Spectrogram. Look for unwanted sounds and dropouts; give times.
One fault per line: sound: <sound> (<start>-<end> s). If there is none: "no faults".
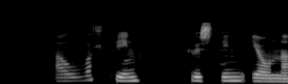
no faults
